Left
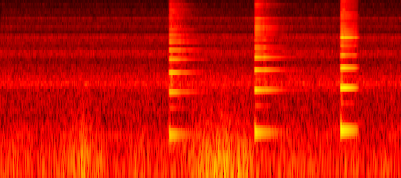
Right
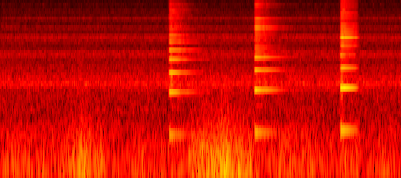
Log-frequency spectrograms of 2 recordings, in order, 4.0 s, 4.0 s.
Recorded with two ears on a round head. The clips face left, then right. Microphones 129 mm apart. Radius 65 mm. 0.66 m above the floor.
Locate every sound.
1.7 s a ringtone: 65° left (ahead or behind)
